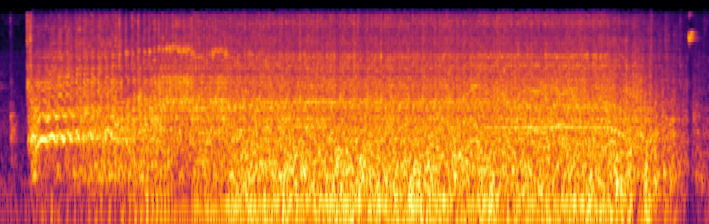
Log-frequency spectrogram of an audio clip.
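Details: CAT diesel engine on a mobile crane, started from the carrier as the known-good reference, owner reports long cranks from the superstructure: brief crank, diesel catches almost at once and settles into a steady, even run; quick, healthy start.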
